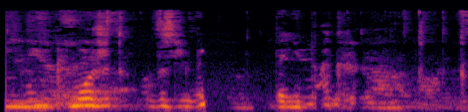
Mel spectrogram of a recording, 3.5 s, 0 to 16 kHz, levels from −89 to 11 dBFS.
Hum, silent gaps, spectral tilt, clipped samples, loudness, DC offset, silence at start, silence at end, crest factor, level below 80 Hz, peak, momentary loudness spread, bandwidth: none; none; -6 dB/octave; under 0.1%; -23 LUFS; under 0.1%; 0.05 s; 0 s; 18 dB; -56 dBFS; -6 dBFS; 19 LU; 11.5 kHz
